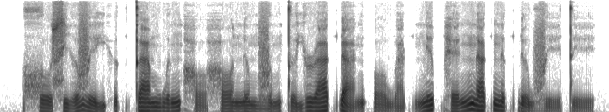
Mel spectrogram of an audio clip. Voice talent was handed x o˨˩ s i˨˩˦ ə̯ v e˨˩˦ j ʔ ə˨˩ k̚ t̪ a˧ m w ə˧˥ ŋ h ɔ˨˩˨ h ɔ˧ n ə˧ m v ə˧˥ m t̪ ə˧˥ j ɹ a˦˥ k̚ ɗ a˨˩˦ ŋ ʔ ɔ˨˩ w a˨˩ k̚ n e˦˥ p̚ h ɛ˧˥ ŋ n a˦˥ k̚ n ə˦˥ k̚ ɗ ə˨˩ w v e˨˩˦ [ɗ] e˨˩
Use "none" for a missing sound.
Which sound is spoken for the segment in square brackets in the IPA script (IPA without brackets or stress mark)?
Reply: t̪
